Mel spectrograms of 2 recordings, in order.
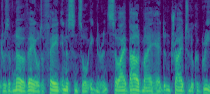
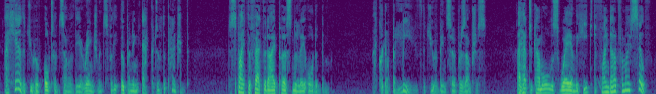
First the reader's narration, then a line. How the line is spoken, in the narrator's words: it was almost a whisper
